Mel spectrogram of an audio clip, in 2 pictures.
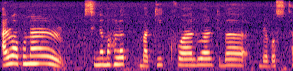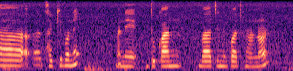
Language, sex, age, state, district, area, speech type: Assamese, female, 18-30, Assam, Goalpara, urban, spontaneous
